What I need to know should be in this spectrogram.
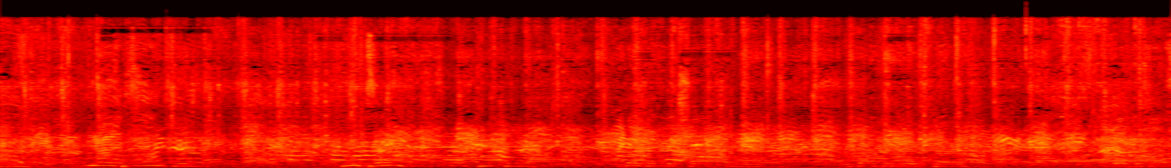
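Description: A crowd of men and women chatters and calls out loudly outdoors.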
